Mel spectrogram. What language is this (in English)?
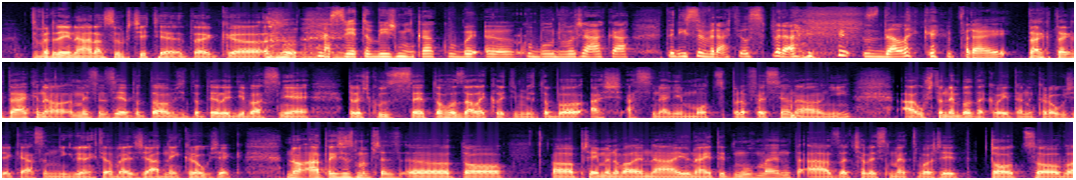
Czech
